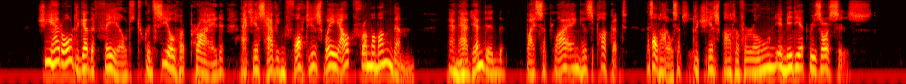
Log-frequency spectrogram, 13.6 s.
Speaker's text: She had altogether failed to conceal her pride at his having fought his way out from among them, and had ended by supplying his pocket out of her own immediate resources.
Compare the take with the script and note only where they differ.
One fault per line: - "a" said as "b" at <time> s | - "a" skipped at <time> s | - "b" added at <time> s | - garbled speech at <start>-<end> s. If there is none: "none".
- garbled speech at 9.7-10.8 s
